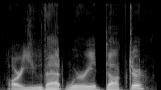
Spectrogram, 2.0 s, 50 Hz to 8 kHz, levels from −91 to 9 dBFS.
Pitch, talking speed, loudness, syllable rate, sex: 115 Hz, 150 wpm, -17 LUFS, 4.9 syllables/s, male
